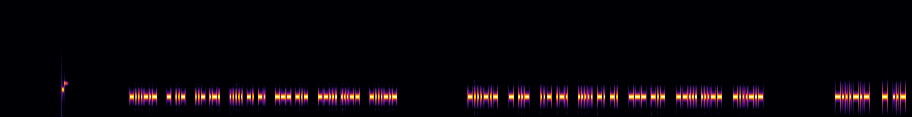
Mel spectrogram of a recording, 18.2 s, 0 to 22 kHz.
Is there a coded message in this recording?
Yes: Morse code from 2.6 to 18.1 s, heard as a keyed tone, about 38 wpm, 700 Hz. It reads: <BK> TU UR 5NN OK 73 <BK> <BK> TU UR 5NN OK 73 <BK> <BK> TU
